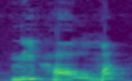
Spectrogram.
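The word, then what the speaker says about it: 你好吗: ये देखें, ये आ गया हमारे पास नी हाओ माँ, ये इसकी प्रोनाउंसिएशन है, यानी इसको कैसे बोलना है नी हाओ माँ।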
